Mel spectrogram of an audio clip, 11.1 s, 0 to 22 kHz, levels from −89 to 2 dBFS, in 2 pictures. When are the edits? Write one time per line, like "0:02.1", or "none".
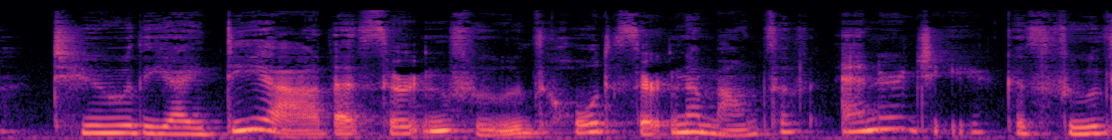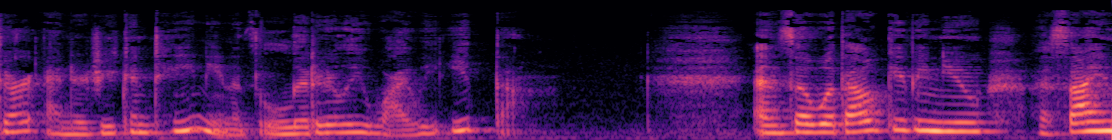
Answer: none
